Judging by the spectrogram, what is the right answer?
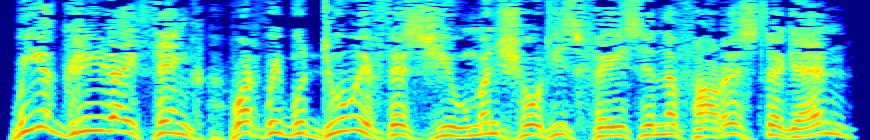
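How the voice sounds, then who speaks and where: Man voicing a contemptuous bearded centaur; raised, sneering, loud. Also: high-pitched, animated, brisk, slightly rough, dry recording, pitched above the performer's own voice. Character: hostile bearded male centaur, contemptuous and nasty.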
